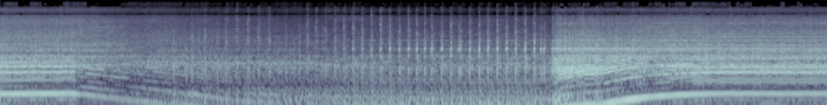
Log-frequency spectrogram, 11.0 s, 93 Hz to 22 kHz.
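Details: Ryobi CS30 two-stroke string trimmer, cold start on new HiPA aftermarket carburetor, untouched since tuning, primer not yet used: idle buzz sags into slow popping for a few seconds, then snaps back to a clean steady idle; tune holding. Normal.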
